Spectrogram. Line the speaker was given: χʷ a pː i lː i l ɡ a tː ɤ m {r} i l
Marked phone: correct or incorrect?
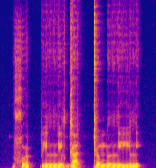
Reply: incorrect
